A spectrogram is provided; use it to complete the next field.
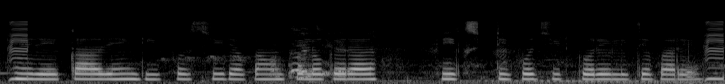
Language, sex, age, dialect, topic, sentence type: Bengali, female, 18-24, Western, banking, statement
